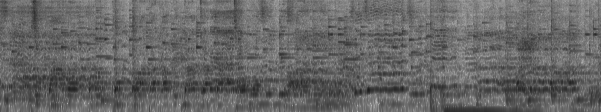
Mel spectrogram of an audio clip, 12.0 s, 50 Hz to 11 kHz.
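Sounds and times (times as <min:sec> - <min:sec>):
gamelan ensemble playing: 0:00.0 - 0:12.0.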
